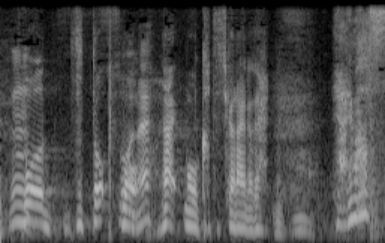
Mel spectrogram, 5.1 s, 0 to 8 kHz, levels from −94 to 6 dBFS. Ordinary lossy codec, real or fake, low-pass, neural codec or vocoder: none; real; 7.2 kHz; none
